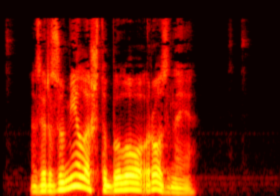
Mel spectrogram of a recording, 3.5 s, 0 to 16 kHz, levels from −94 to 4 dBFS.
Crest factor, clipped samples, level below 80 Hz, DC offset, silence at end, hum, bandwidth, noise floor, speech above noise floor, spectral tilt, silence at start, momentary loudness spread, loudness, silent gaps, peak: 16 dB; under 0.1%; -42 dBFS; under 0.1%; 1.05 s; none; 11.5 kHz; -70 dBFS; 53 dB; -6.5 dB/octave; 0.4 s; 12 LU; -19 LUFS; none; -4 dBFS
